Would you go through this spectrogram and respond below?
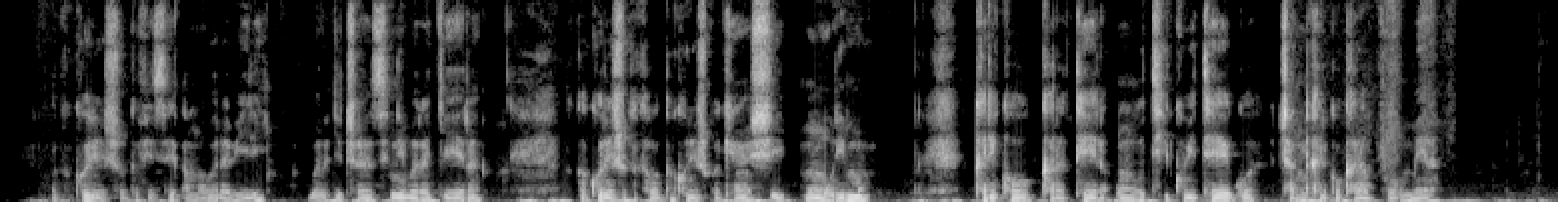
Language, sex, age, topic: Rundi, male, 18-24, agriculture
